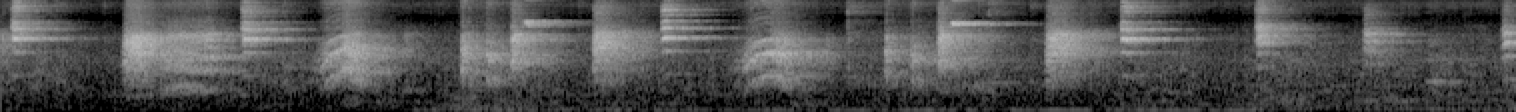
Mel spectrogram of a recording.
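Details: Lure song of a long-tailed shrike used to get a bird singing: steady series of raspy, scolding squawks with thin high whistled tones, about two notes a second, faint hum underneath.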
